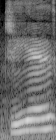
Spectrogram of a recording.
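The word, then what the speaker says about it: Ge'ez: pronounce this word right it's called the GS calendar GE apostrophe e z calendar and it basically describes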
